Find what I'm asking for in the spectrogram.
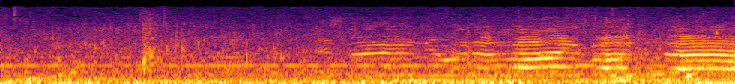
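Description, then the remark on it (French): A rowboat moves steadily through water among floating corpses as the men's oars splash and churn, with a continuous low rumble underneath and faint voices calling in the background as the boat moves away. “Et le bateau s'éloigne, et nous on voit Rose, qui n'arrive même pas à crier, évidemment.”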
